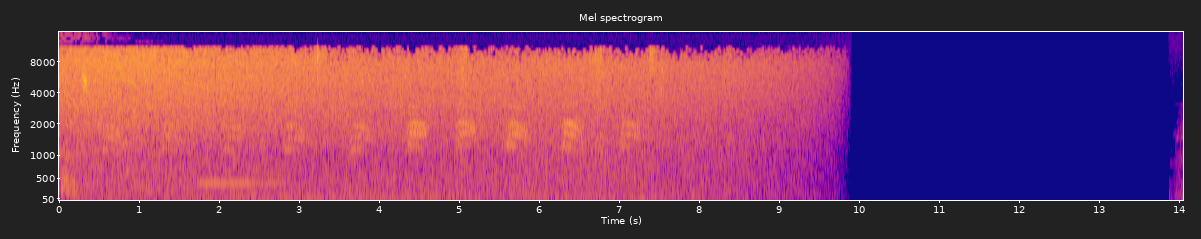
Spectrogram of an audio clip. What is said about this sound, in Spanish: Las aves se levantaron en vuelo.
